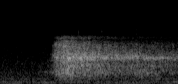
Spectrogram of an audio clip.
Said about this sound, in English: just listening to you, I have to hear you take a couple deep breaths. That's a mediumship that's called clairaudient.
